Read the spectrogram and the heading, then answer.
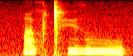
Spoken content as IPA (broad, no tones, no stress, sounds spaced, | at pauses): ɑ xʷ ǀʰ y ð u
